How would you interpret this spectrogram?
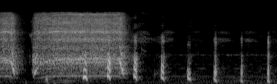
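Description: A power drill whirs: a quick buzz, then a sustained high motor whine lasting about a second, followed by a series of short, evenly spaced revving bursts.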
